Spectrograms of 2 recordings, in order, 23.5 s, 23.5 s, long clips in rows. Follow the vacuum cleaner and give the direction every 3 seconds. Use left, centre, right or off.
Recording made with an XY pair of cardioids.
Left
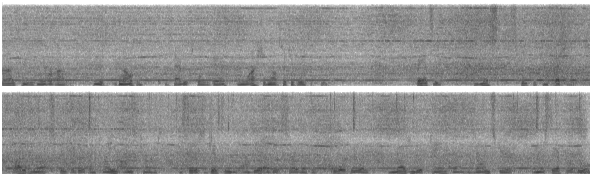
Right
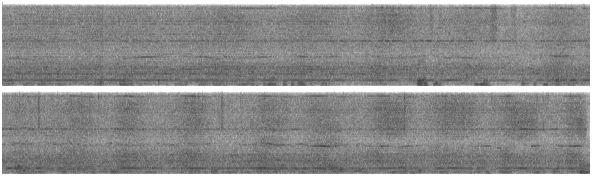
right, right, right, centre, right, right, right, right.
